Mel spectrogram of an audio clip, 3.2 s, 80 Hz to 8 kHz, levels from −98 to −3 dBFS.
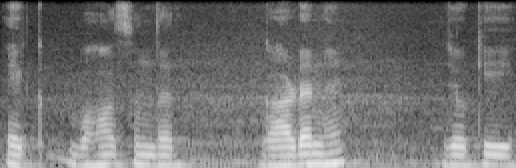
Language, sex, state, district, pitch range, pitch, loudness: Hindi, male, Chhattisgarh, Raipur, 120-130 Hz, 125 Hz, -20 LUFS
